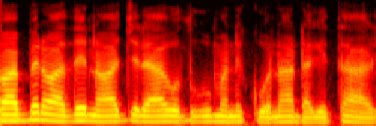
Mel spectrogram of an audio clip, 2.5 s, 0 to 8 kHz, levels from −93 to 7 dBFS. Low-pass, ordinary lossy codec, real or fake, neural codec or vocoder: none; none; real; none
